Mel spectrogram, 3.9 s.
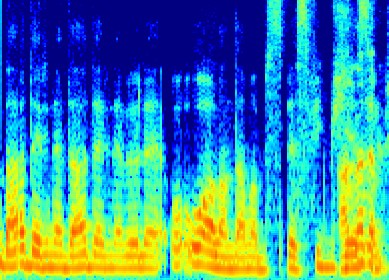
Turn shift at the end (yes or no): yes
